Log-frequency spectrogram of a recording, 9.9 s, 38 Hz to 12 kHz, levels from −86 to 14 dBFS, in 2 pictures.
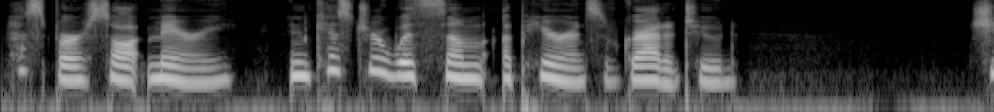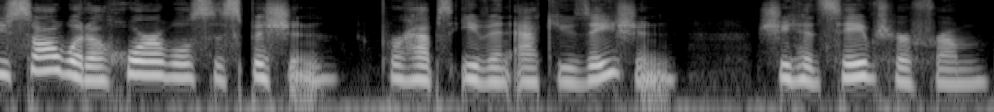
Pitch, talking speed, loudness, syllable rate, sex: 215 Hz, 150 wpm, -18 LUFS, 5.7 syllables/s, female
